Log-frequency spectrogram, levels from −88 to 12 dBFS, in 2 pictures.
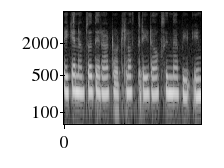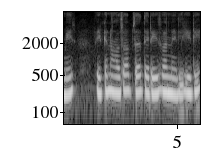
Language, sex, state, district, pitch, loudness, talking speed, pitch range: English, female, Punjab, Fazilka, 240 Hz, -13 LUFS, 210 wpm, 230-245 Hz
